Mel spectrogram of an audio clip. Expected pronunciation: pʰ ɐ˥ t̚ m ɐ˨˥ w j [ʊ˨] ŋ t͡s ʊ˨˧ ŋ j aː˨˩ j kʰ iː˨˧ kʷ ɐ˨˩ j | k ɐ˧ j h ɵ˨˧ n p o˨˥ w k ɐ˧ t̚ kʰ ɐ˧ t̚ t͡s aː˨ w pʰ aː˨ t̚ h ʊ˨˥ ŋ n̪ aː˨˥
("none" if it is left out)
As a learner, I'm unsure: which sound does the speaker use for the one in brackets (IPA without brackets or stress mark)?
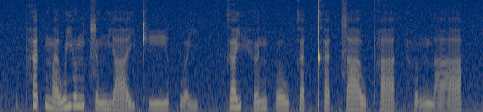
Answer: ʊ˥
